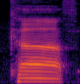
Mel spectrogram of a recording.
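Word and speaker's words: ك: Qaf versus kaf. In this one, middle of your tongue goes up.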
